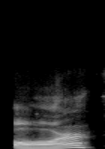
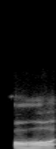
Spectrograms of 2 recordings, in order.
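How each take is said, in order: First: The vowel ends with an R sound. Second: The vowel ends without an R sound. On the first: "like or in American English" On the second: "like aw in British English"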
